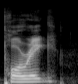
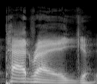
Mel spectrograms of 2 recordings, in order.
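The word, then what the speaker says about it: Pádraig: S-I-O-B-H-A-N. And have you ever tried to spell the name Porig? – No. – It's like Padraig.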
